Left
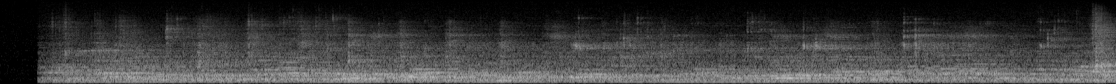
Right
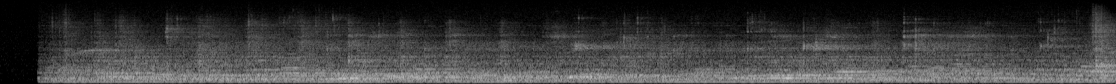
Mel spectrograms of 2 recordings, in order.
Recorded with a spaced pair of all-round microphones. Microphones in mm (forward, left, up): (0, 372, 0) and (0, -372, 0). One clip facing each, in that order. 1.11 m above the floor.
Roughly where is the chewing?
Left.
